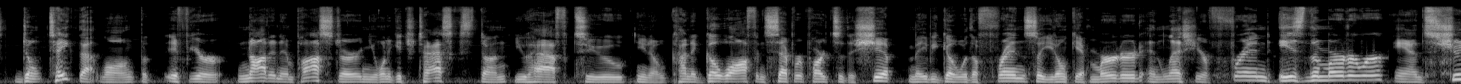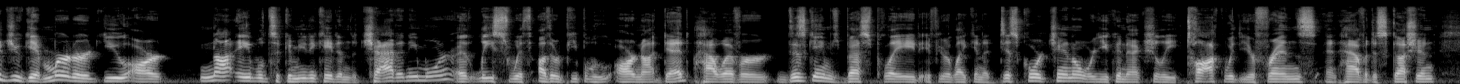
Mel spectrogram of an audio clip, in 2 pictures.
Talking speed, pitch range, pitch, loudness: 200 wpm, 120-150 Hz, 130 Hz, -19 LUFS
